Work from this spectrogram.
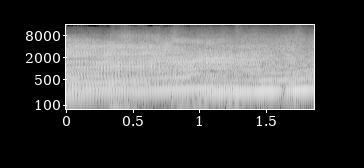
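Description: A BMW M3 E36 engine with independent throttle bodies revs hard and loud, a sustained high harmonic howl with small throttle pulses throughout.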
